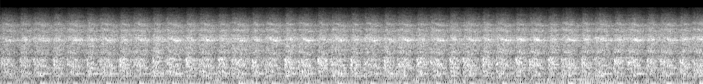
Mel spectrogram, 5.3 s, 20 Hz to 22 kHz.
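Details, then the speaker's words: 2009 Toyota Camry with a recurring cylinder 2 misfire under load, cranking for a compression scope test: starter cranks at about four beats a second with a slightly uneven rhythm; cylinder 2 peaked near 125 psi, tapering to about 99 psi, low. "you see that compression did taper off a lot let's go back to this first page it kind of started off about I mean it's low our Peak was about 120 something here yeah 125 and then tapered down"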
